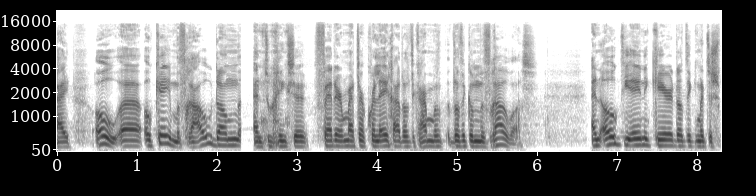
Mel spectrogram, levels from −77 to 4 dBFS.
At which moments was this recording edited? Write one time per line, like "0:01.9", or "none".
0:02.3
0:06.6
